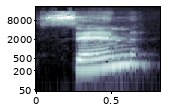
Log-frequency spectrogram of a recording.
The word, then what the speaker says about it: sincerely: It's sincerely sincerely. Sincerely, sincerely, sincerely. So, think about sin and sear like your ear and then end with that e.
